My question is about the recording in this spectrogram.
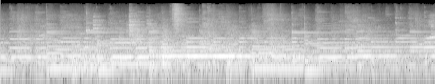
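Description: Steel-string acoustic guitar playing chords in an instrumental passage of a song without vocals, the strummed chords left to ring and changing every second or so.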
